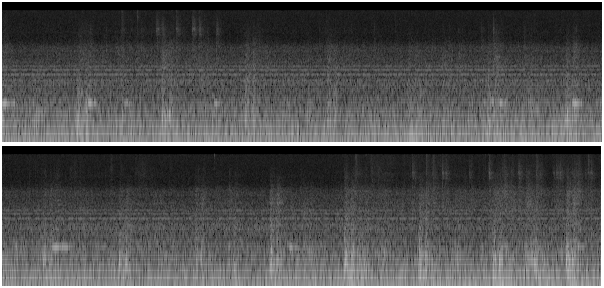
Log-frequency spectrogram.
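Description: A diesel railcar engine rumbles steadily close by.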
